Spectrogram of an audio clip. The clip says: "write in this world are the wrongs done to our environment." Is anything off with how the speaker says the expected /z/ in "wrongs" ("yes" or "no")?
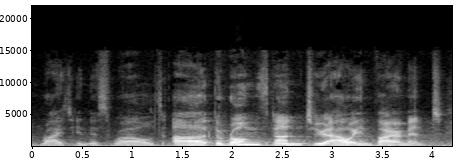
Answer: no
